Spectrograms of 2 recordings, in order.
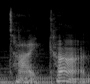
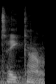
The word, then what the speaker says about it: Taycan: The Taycan, pronounced TIE-kahn, not Taycan like what is said, is at least as important to Porsche as the first generation Cayenne.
